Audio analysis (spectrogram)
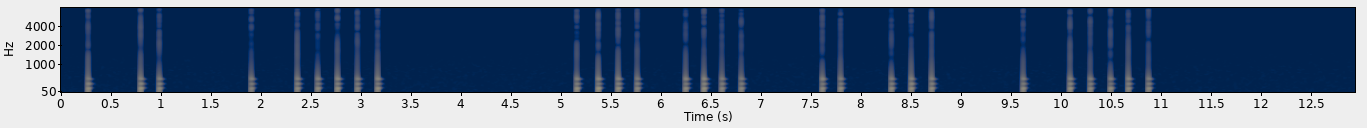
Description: Tap code, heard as knocks on a wall, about 5 knocks a second. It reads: BE THE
